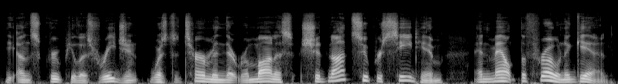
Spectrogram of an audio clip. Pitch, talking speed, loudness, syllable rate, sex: 120 Hz, 155 wpm, -17 LUFS, 5.4 syllables/s, male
